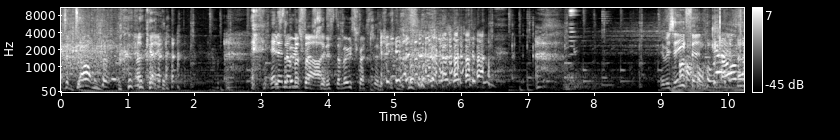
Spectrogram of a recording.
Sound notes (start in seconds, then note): 4.8 laughing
